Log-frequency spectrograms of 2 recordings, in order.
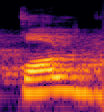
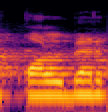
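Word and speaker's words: قلب: যাদের কলব ঠিক তারা খুশি। আগের বক্তা বলছে না কলবের কথা, তো সতর্ক থাকবেন। কালব না, কালব মানে কুত্তা, উচ্চারণটা হবে কলব।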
